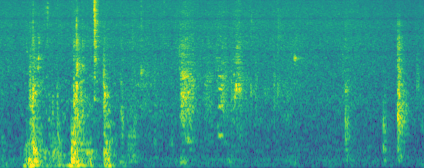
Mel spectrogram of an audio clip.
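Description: Footsteps thumping down a flight of stairs in the first second, then a quieter stretch with a few light knocks.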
